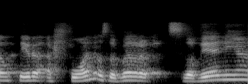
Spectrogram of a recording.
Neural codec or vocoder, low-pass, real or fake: codec, 16 kHz, 0.5 kbps, FunCodec, trained on Chinese and English, 25 frames a second; 7.2 kHz; fake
